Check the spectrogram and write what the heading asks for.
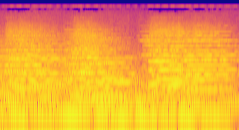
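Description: Orchestral music playing sustained chords, moving to a new chord about a second and a half in.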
